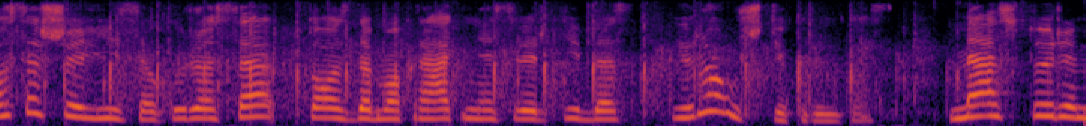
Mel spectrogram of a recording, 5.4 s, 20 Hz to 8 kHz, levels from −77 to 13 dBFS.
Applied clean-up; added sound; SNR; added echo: none; Applause; 13 dB; none.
